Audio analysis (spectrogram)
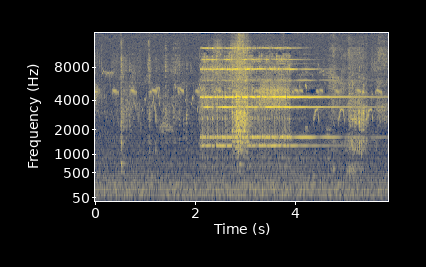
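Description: A telephone rings in a domestic drama scene, a steady electronic bell tone that starts partway through and continues loudly over low background noise and faint bird chirps.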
